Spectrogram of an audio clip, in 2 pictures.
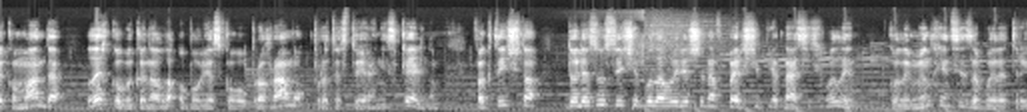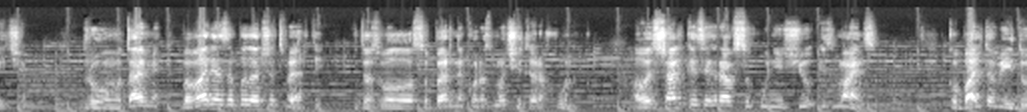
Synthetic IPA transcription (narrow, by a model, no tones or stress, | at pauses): ɛkɔmɑnd̪ɐ | lˠɛxkɔʋɪkɔnɐlˠɐ̰ʔɔbɔʋʲjɐskɔʋʊpɾɔɦɾɑmʊupɾɔt̪est̪ɔjanʲːiskɛlʲnɔm | fɐkt̪ɪt͡ʃnɔ | d̪ɔlʲɐzust̪ʲɾʲit͡ʃibʊlˠɑʋɪɾʲiʃenɐwpɛrʃipʲjɐt̪nɑt͡sʲɐtʲxʋɪlˠɪn | kɔlˠɪmʲunxenʲt͡sʲizɐbɪlˠɪt̪ɾɪt͡ʃʲɐ̰ | d̪ɾuɦɔmʊt̪ɑjmʲibɐʋɑɾʲijɐzɐbɪlˠɐt͡ʃet̪ʋɛrt̪ʲḭj | id̪ɔzʋɔlˠɪlˠɐsʊpɛrnɪkʊɾɔzmɔt͡ʃɪt̪ɪɾɐxunɔk | ɐ̰ɔsʲʃɑlʲkɪzʲiɦɾɑwsʊxunʲit͡ʃʲjuʔizmɑjnʲsʊ | kɔbɑlʲt̪ɔʋʲijd̪u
